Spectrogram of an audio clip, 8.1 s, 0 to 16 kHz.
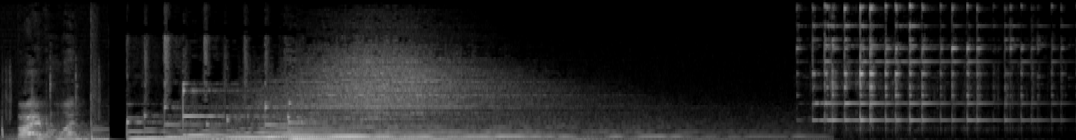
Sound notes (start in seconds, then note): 0.0 upbeat music; 6.0 bell chiming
